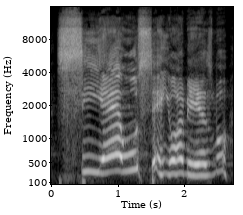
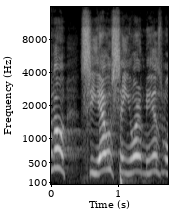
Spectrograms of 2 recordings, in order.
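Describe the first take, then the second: First: Slow, stretched words in an altered voice; loudly spelled-out, testing repeat; drawn-out challenge. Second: Peter's challenge, higher pitch, running on; retold challenge. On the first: Retold or imitated. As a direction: draw out every word of Peter's challenge. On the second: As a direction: retell his challenge briskly in a raised pitch. Peter's words, first quick take.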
